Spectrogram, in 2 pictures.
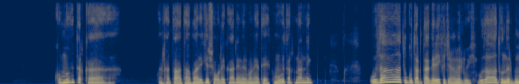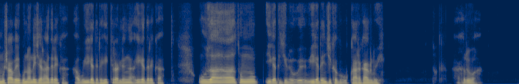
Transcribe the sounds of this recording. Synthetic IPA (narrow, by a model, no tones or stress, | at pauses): komuɡut̪aɾka̰ | wala̰t̪at̪abanik̬iʃo̰lekademeɾmanat̪ekomuɡut̪aɾnani | uzatuɡutaɾt̪aɡeɾeikat͡ʃinaa̰mɛluiuzat̪undeɾbumuʃaβekunaniʃ̬eɾat̪ɾɛkaːbuiɡat̪eɾekikiɾaliŋaiɡad̪̬eɾeka | uzat̪uŋiɡatit͡ʃiiɡadend͡ʒikakaɾakaklui | aɾiwa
